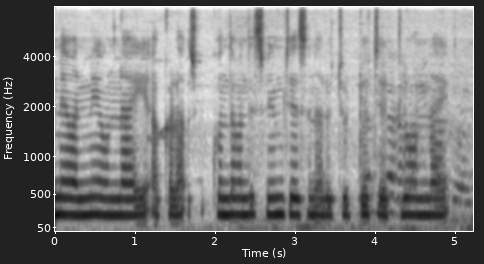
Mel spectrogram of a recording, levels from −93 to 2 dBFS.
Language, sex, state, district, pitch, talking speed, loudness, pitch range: Telugu, female, Andhra Pradesh, Sri Satya Sai, 220 Hz, 105 wpm, -12 LUFS, 215-225 Hz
